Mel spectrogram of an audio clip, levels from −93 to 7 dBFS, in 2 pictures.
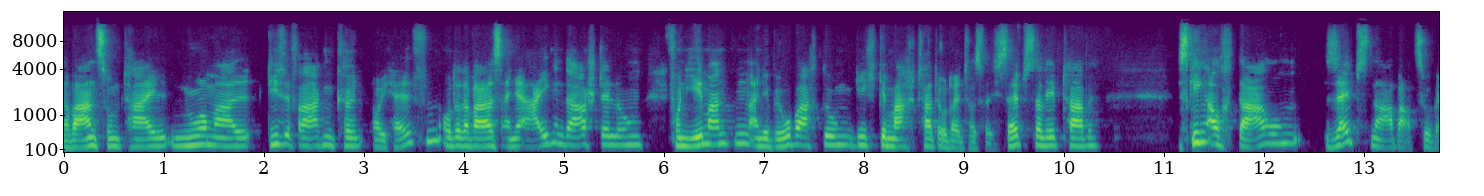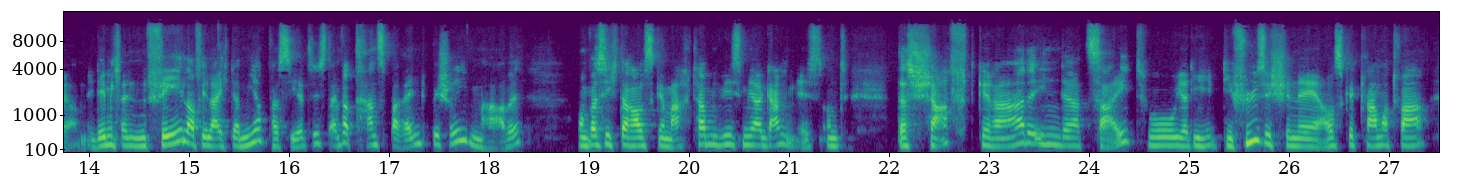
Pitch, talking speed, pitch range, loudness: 180 Hz, 170 wpm, 165-200 Hz, -19 LUFS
